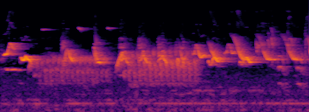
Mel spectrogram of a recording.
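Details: Bananaquit producing a continuous stream of high, scratchy, buzzy notes in quick, uneven bursts, sounding harsh and wheezy throughout, with a faint low hum behind.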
